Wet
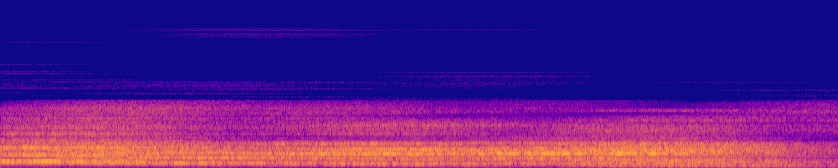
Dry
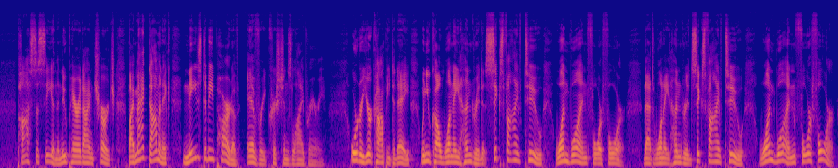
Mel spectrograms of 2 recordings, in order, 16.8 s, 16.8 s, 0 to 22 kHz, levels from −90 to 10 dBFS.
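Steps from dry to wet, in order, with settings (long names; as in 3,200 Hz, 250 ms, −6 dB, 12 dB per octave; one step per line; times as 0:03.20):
reversed playback
downward compressor 4 to 1, threshold −35 dBFS, peak gain reduction 19 dB
reversed playback
echo through a band-pass that steps 286 ms, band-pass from 1,400 Hz, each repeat 0.7 octaves, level −7 dB
spectral peaks only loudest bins 32
extreme stretch with random phases 14×, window 0.50 s, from 0:11.42
convolution reverb RT60 0.60 s, pre-delay 3 ms, DRR 4 dB
level +4.5 dB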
